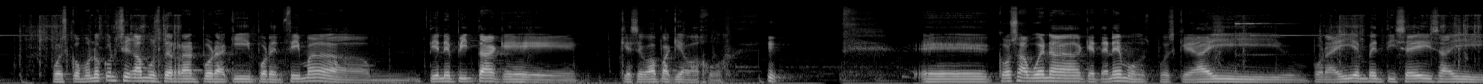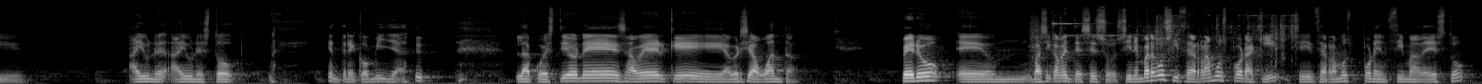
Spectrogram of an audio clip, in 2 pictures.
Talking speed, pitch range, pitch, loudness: 130 wpm, 120-140 Hz, 125 Hz, -27 LUFS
